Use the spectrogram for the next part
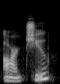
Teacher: the t and the y next to each other make a cha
